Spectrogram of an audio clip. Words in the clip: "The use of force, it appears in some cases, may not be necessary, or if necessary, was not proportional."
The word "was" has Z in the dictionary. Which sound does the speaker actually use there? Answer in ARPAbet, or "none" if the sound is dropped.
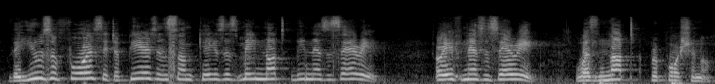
Z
